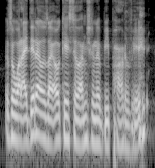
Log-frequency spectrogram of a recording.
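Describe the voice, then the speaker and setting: A man speaks at a medium pitch with a Mexican accent and ordinary pitch variation. The recording is very clean, with a silent background. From Mexico. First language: Spanish. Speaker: podcast host. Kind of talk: casual monologue. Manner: halting, many restarts and fillers.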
